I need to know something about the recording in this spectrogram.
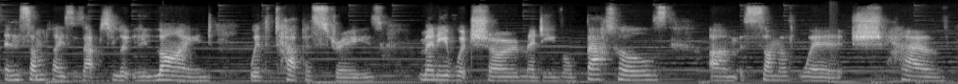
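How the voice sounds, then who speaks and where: A woman improvises descriptive narration in a slightly low, bright voice. Her phrasing is slow and hesitant, feeling its way along. Faint music plays behind her. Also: rough recording. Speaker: improv comedy podcast performer.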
